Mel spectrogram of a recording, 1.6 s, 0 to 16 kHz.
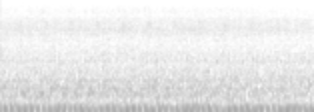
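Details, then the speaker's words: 1987 Toyota rock crawler with a TC-pump hydro-assist steering pump, at idle before a Radial Dynamics reservoir is fitted. Low, even idle with no whine yet; the pump normally whines once the fluid aerates in the reservoir. "I just fired this thing up cuz I wanted you guys to hear that it is pretty quiet. I mean, it's not a not 100% quiet like a church mouse, but it's quiet"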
